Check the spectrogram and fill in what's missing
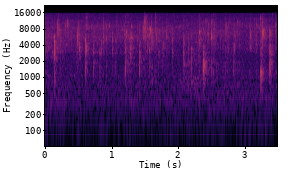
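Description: Panch phoron, asafoetida and dried red chilies frying in oil in a pan, a soft crackling sizzle with scattered sharp pops and spits, quiet and close with no talking.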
